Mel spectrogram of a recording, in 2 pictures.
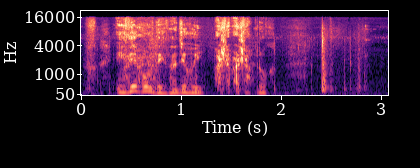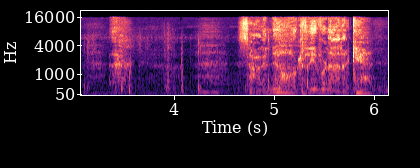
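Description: Bodies thump and scuffle on the floor.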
